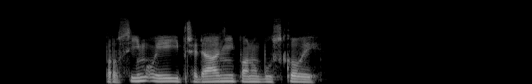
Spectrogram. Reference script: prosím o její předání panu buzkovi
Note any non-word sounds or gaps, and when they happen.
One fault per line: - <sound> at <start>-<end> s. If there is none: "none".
none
